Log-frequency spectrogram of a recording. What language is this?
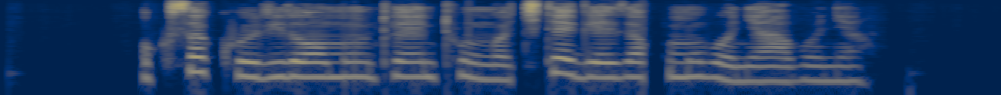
Ganda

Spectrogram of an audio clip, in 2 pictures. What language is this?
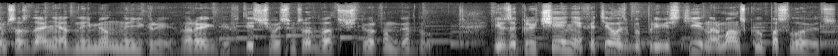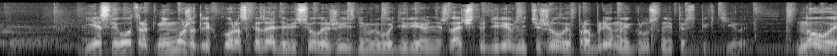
Russian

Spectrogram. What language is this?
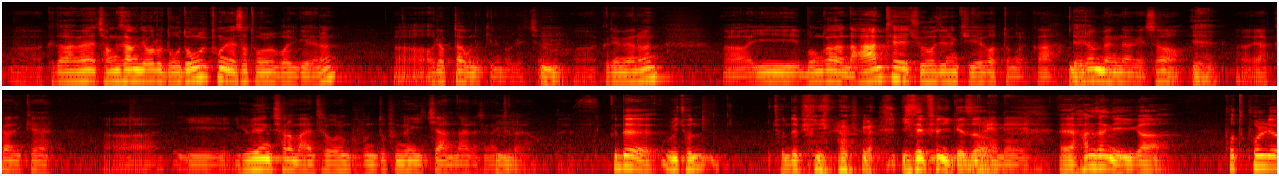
Korean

